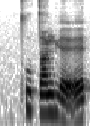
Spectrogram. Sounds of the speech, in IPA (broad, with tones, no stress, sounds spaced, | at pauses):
t̪ʰ u˥˩ t̪ ɑ˥ ŋ ɥ ɛ̰˨˩˦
